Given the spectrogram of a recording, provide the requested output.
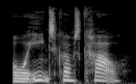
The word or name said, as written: overenskomstkrav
